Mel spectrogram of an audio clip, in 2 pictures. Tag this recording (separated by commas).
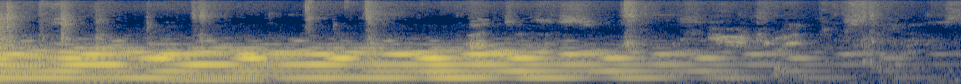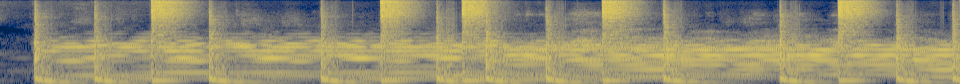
Musical instrument, Music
